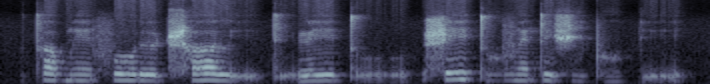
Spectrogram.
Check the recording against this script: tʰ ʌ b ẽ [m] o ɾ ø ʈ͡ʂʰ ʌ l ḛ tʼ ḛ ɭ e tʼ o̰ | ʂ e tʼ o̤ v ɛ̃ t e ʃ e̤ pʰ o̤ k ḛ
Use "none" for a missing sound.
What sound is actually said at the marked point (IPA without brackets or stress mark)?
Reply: f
